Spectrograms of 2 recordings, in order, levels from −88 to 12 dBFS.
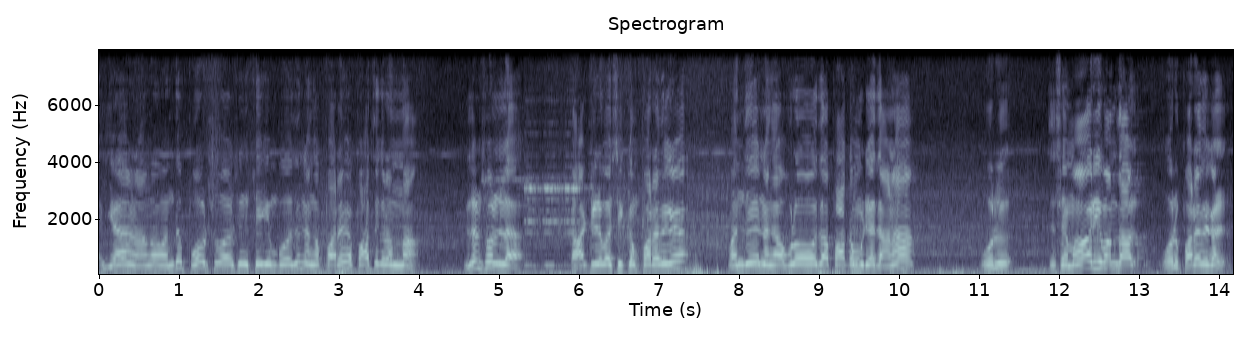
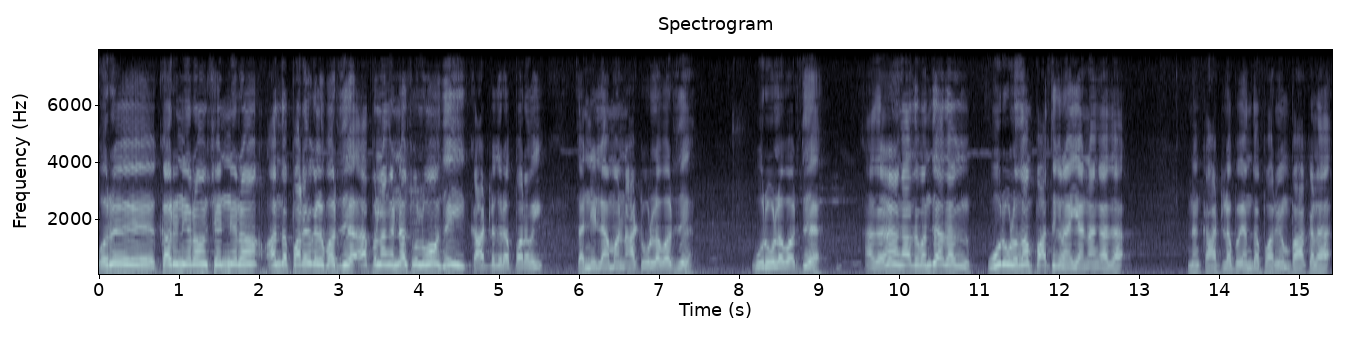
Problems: constant background noise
